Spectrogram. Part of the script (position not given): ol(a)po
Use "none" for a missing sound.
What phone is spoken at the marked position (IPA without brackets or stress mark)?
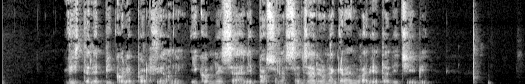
e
